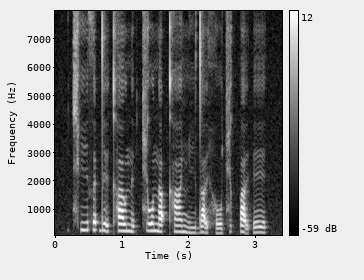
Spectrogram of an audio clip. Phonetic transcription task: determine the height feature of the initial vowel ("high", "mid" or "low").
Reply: high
